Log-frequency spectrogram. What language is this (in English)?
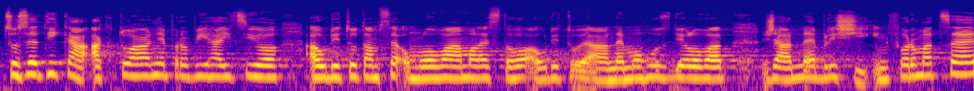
Czech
